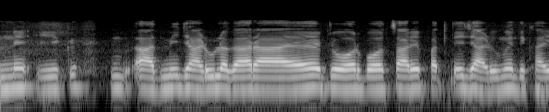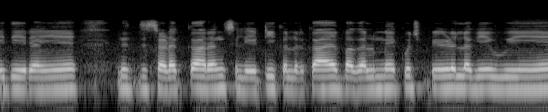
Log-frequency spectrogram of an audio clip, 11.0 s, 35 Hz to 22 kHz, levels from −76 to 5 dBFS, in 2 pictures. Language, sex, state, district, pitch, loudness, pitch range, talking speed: Hindi, male, Bihar, Purnia, 135 Hz, -19 LUFS, 130-140 Hz, 175 wpm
